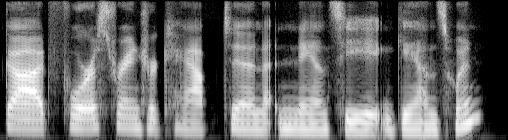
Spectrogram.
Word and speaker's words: Ganswindt: We've got Forest Ranger Captain Nancy Ganswin. The T is silent and forest ranger Chuck Cabrell.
